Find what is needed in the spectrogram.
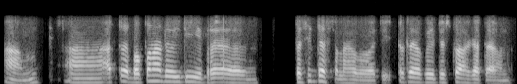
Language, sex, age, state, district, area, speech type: Sanskrit, male, 18-30, Karnataka, Dakshina Kannada, rural, conversation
